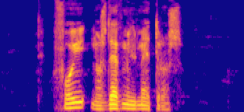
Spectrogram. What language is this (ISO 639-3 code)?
glg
